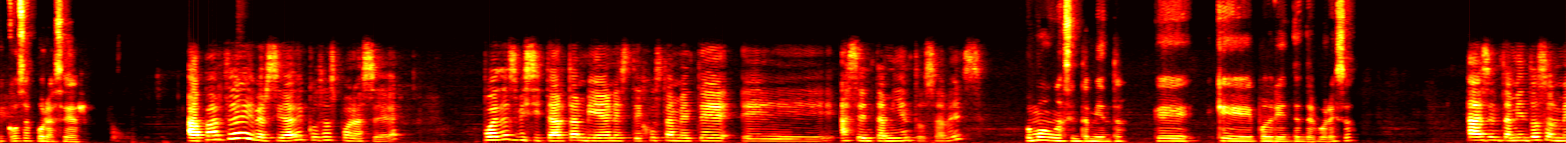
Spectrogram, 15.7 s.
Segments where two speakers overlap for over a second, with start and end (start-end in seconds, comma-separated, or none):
none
